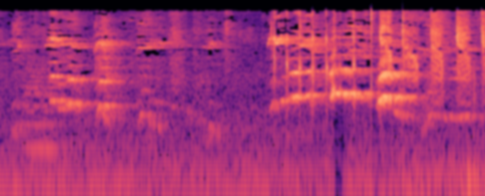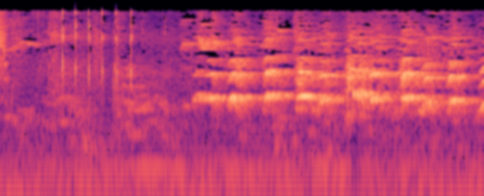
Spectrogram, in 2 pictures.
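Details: Purebred large-line Rottweiler; quiet whimpers, then a flurry of clicking and tapping noises with sharp yelps, ending in sustained high overlapping whines.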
